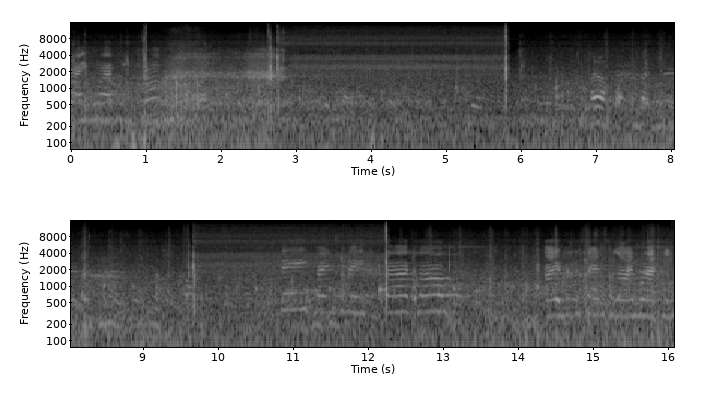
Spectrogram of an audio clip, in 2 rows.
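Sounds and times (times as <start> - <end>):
faint voices talking: 0.0 - 16.0
low outdoor background noise: 0.0 - 16.0.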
